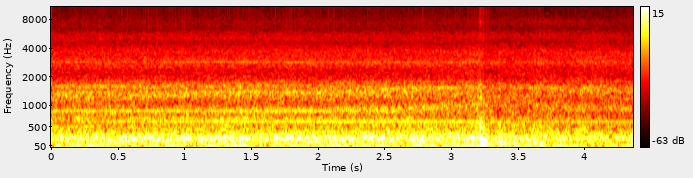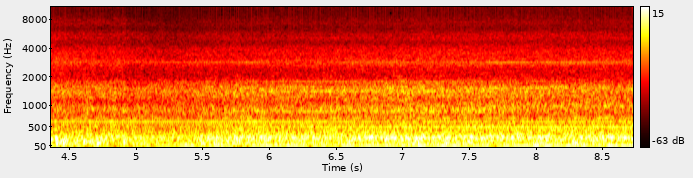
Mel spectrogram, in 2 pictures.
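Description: An electric commuter train rumbles along the track, heard from inside a carriage.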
